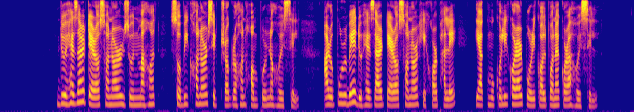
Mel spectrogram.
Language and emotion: Assamese, neutral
